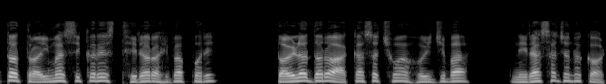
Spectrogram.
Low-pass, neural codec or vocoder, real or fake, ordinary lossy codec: none; none; real; none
